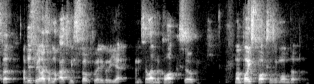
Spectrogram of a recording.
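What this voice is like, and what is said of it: Hoarse voice. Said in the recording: “my voice sounds a bit hoarse”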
